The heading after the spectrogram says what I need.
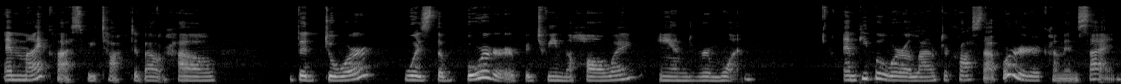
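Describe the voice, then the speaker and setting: Lady teacher doing a kids read-aloud, medium pitch, stresses the key words, keeps it simple. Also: creaky, breathy edge. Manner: simple, deliberate explanations with emphasis on key words. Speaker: elementary school teacher. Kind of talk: read-aloud lesson for young children.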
